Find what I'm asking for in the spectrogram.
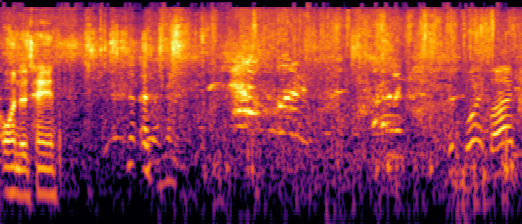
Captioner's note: yelling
